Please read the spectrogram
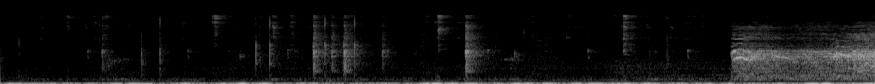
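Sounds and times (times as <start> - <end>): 
chorus of gull cries: 7.3 - 8.7
crows cawing: 7.3 - 8.7.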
